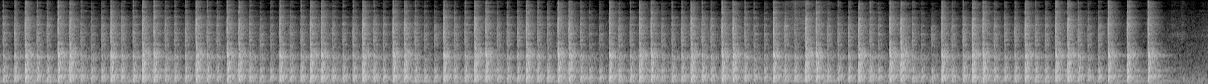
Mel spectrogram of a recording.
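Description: Close, loud drums play a rapid, unbroken triple paradiddle rudiment with accents falling on the downbeat and upbeat, the strokes racing evenly for about twelve seconds before stopping abruptly.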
